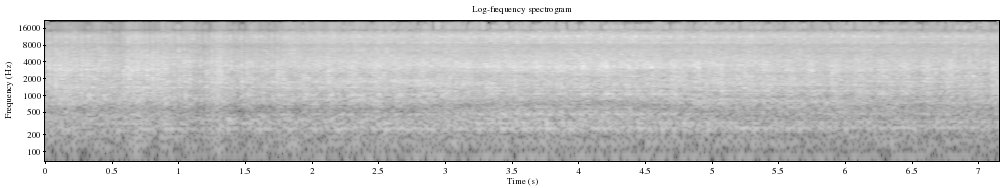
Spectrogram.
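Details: Allis Chalmers D17 Series 4 tractor at idle after torquing head bolts and adjusting valves, loose tappet adjuster locked with nut: steady low thrum, firing evenly without valve gear clatter or tapping; healthy running.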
